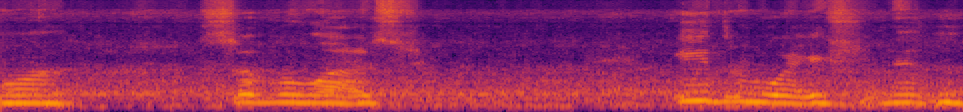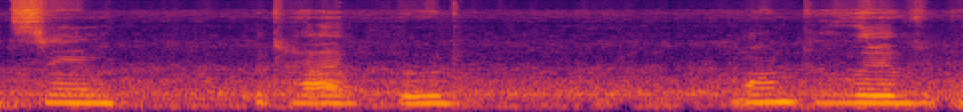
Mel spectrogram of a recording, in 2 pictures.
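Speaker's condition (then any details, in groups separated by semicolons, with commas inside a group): Cerebral palsy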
